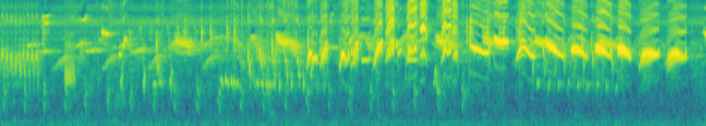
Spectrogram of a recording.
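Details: Caged Chinese hwamei singing while displaying, in a long-lasting display with high singing: loud, varied whistled phrases that settle into clear slurred notes repeated about three times a second, with metallic clicks at the start.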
